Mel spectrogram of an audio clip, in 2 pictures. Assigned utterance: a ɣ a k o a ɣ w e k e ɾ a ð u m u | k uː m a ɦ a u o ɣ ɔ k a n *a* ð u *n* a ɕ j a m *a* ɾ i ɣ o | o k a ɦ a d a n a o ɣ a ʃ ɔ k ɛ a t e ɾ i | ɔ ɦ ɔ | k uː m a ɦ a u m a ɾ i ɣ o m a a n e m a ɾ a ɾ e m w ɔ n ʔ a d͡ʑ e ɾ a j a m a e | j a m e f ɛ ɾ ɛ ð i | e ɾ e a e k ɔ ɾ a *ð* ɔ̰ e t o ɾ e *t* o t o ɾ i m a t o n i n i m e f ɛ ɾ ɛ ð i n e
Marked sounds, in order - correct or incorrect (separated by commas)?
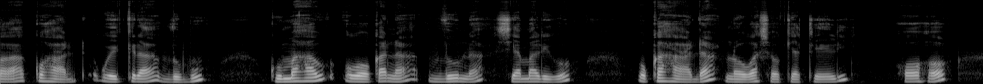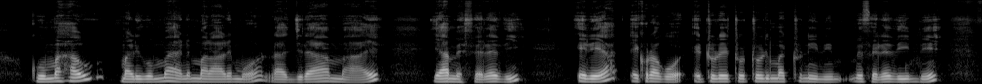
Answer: correct, correct, correct, incorrect, correct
